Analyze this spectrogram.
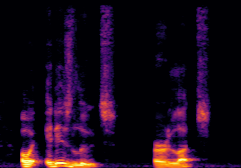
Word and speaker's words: Lutz: Oh, it is Lutz or Lutz. Lutz is the way it's pronounced. Okay, it's German, so either way is correct.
